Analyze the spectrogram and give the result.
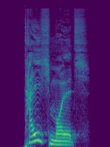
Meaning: smooth newt
- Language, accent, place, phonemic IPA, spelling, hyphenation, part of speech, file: German, Germany, Berlin, /ˈtaɪ̯çˌmɔlç/, Teichmolch, Teich‧molch, noun, De-Teichmolch.ogg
